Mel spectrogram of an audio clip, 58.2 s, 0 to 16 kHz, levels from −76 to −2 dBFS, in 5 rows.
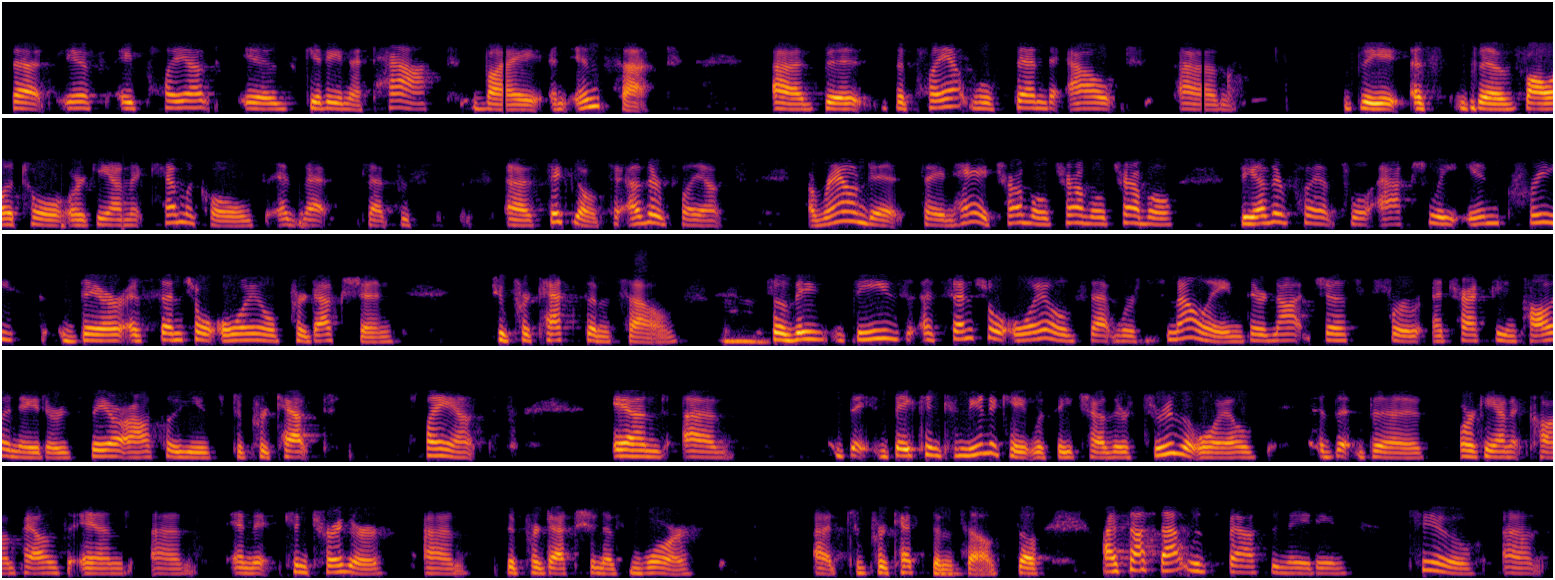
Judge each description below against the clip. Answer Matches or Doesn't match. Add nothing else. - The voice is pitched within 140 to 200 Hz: Matches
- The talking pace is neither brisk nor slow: Doesn't match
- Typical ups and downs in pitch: Matches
